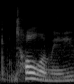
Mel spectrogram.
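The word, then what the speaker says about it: Ptolemy: thing so the toy toomy the p is silent um the toic model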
